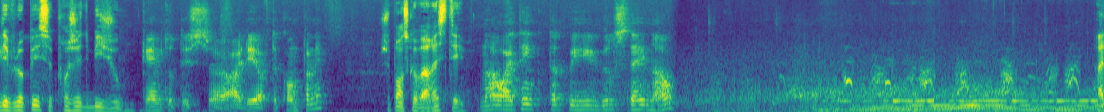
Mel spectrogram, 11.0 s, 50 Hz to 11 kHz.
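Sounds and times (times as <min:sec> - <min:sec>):
speech: 0:00.0 - 0:07.3
pack of sled dogs barking and yelping excitedly: 0:07.8 - 0:11.0.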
